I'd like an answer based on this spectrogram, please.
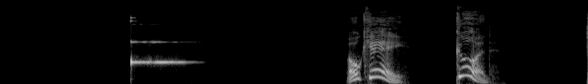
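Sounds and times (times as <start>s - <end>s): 
bell ding cueing the listener to answer: 1.3s - 2.1s
speech: 3.5s - 5.0s.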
